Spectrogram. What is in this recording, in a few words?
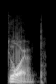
"dorp", American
